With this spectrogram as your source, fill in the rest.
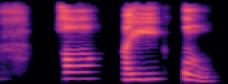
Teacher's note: Bila lidah yang paling pangkal kena dengan langit-langit, bunyi dia jadi macam huruf Q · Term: qaf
